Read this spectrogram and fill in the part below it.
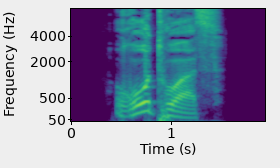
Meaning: genitive singular of Rotor
- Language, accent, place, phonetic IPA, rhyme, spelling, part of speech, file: German, Germany, Berlin, [ˈʁoːtoːɐ̯s], -oːtoːɐ̯s, Rotors, noun, De-Rotors.ogg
